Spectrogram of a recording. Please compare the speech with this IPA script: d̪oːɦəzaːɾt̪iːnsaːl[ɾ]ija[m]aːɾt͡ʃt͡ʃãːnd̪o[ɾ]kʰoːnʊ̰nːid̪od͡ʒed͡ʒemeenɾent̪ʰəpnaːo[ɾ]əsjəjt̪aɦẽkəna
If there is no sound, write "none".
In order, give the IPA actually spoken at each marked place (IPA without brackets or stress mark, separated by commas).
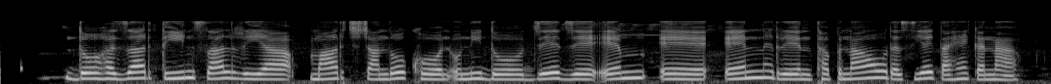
ɾ, m, none, ɾ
